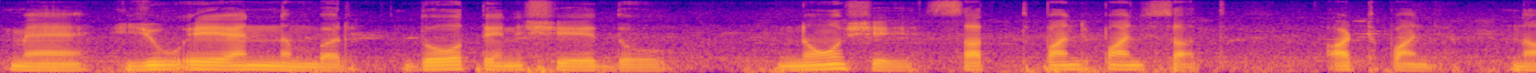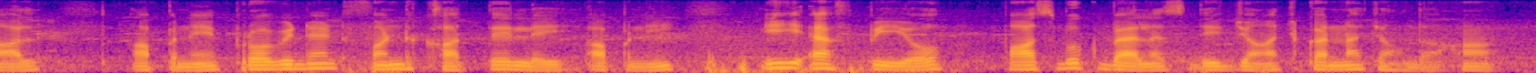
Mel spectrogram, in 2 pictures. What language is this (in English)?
Punjabi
